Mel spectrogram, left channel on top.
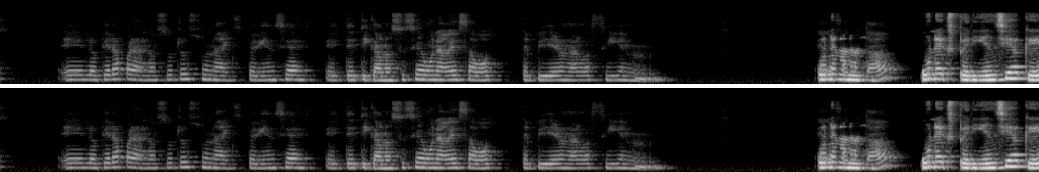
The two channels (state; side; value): identical; both; correlation 1.00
